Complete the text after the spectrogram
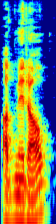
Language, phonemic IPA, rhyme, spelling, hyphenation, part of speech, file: Norwegian Bokmål, /admɪˈrɑːl/, -ɑːl, admiral, ad‧mi‧ral, noun, Nb-admiral.ogg
- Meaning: 1. an admiral (a naval officer of the highest rank; the commander of a country's naval forces) 2. a commander-in-chief of a collection of ships belonging to an admiralty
